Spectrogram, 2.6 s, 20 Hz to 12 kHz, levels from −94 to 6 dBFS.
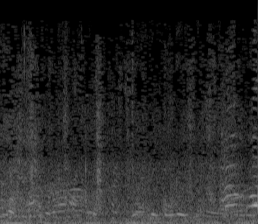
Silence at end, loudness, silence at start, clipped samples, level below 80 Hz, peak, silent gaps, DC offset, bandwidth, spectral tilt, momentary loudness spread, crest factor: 0 s; -45 LUFS; 0 s; under 0.1%; -58 dBFS; -24 dBFS; none; under 0.1%; 11.5 kHz; -4 dB/octave; 4 LU; 18 dB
